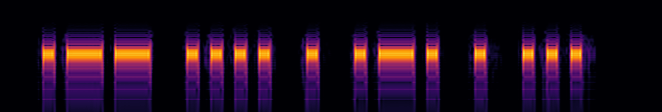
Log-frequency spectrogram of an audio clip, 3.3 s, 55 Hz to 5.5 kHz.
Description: Morse code, heard as a keyed tone, about 20 wpm, 600 Hz. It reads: WHERES
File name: cw-books / winnie-the-pooh / winnie-20wpm-page-0069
